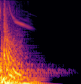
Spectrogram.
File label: Tenet Quanta Alt Fire Projectile Bounce; Warframe; Corpus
